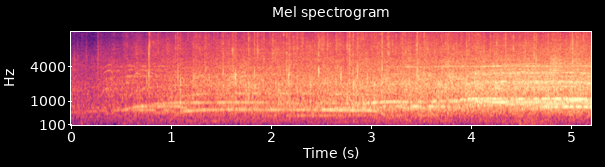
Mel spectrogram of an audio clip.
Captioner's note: audience cheering and applauding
